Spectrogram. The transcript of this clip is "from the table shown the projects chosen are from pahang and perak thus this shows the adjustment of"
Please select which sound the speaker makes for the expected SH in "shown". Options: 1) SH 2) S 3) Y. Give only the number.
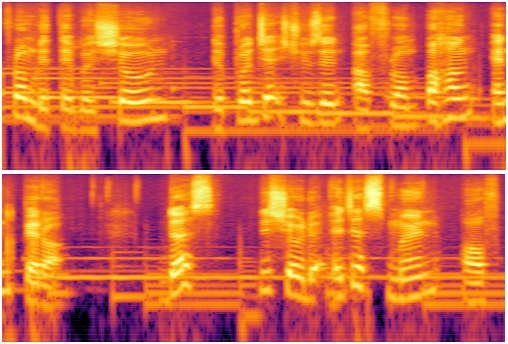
1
